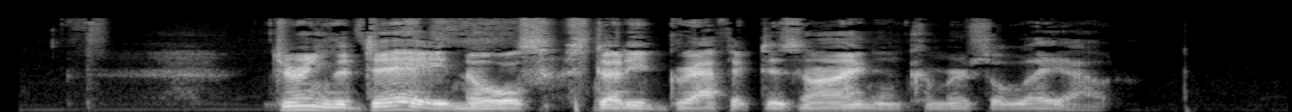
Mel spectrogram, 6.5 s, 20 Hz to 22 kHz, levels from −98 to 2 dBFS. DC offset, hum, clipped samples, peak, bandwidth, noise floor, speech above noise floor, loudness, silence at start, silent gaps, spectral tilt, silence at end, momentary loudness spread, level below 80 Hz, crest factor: under 0.1%; none; under 0.1%; 0 dBFS; 11.5 kHz; -82 dBFS; 64 dB; -18 LUFS; 1.35 s; none; -4 dB/octave; 0.95 s; 16 LU; -58 dBFS; 20 dB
